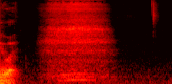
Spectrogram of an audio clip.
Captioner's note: audibly inhaling through nose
